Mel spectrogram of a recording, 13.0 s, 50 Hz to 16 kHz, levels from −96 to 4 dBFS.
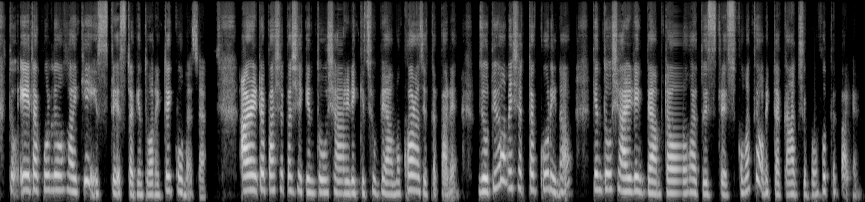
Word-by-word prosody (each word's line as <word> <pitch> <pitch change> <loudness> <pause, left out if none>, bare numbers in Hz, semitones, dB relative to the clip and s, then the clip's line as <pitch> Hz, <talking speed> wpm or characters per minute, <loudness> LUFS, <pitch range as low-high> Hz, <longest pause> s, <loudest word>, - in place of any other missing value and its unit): তো - - -4 0.2
এটা 275 +1 +5
করলেও 275 -1 +1
হয় 250 -3 +1
কি? 440 - +3 0.2
stress - - -1
টা 200 - +2
কিন্তু 195 0 -6
অনেকটাই 195 +7 -1
কমে 235 - -4
যায়। - - -8 0.6
আর 260 - +13
এটার 280 +1 +1
পাশাপাশি 265 -1 -1
কিন্তু 230 0 -1 0.2
শারীরিক 215 -1 -1
কিছু 215 +3 -5
ব্যায়ামও 205 -2 -2
করা 270 -1 +5
যেতে 205 -2 -8
পারে। - - -3 0.4
যদিও 245 +7 +2
আমি 305 - -1
সেটা 285 -1 -2
করি 280 -3 0
না, - - -2 0.4
কিন্তু 280 0 -1 0.2
শারীরিক 245 -1 +3
ব্যায়ামটাও 215 0 +2 0.2
হয়তো 215 -3 -3
stress 185 -2 -3
কমাতে 255 +5 -6
অনেকটা 220 -2 -5
কার্যকর 195 -1 -4
হতে 255 -1 -5
পারে। 180 - -8
240 Hz, 165 wpm, -21 LUFS, 210-270 Hz, 0.6 s, আর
